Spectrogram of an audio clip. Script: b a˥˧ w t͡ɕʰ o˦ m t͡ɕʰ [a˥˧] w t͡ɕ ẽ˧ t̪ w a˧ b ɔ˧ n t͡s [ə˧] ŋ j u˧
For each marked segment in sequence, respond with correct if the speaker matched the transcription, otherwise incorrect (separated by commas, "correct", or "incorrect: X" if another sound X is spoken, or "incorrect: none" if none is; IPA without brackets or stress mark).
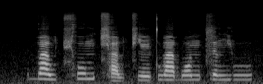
incorrect: a˨˩, correct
